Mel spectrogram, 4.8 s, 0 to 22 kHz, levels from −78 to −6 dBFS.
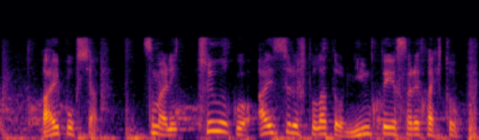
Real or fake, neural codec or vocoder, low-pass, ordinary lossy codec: fake; codec, 24 kHz, 0.9 kbps, WavTokenizer, medium speech release version 1; 7.2 kHz; none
